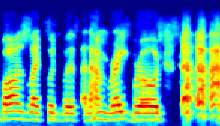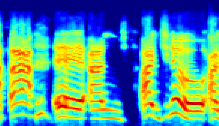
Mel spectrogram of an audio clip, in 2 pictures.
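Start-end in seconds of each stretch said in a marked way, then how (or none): 2.4-3.6 high peal of laughter; real amused cackle; laughing. Real, not acted. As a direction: laugh at yourself, high and free. Laughing at her broad accent.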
